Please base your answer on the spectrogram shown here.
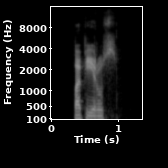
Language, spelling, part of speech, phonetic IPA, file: Russian, папирус, noun, [pɐˈpʲirʊs], Ru-папирус.ogg
- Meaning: papyrus (a plant in the sedge family)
